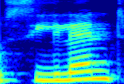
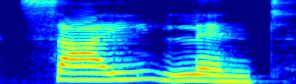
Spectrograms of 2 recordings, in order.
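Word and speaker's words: silent: इसको सीलेंट नहीं पढ़ेंगे। आई को यहां पर आई पढ़ेंगे। साइलेंट साइलेंट।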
